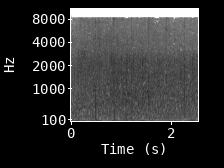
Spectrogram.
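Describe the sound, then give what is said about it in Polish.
Steady audience applause for the performers at a concert, before its second part, fills the whole stretch, a dense, even wash of many hands clapping at once with faint individual claps popping through, no voices over it. “Wielkie brawa dla artystów!”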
